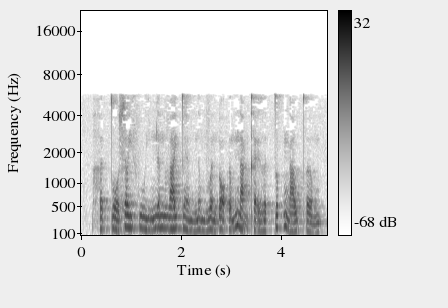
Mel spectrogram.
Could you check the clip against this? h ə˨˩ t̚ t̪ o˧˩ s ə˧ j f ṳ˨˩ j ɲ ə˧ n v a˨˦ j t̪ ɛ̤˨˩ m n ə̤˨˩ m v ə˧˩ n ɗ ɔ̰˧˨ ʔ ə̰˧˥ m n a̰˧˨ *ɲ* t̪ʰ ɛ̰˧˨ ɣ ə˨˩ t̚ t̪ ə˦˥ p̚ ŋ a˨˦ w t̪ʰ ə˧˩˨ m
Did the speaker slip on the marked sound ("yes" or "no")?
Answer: yes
